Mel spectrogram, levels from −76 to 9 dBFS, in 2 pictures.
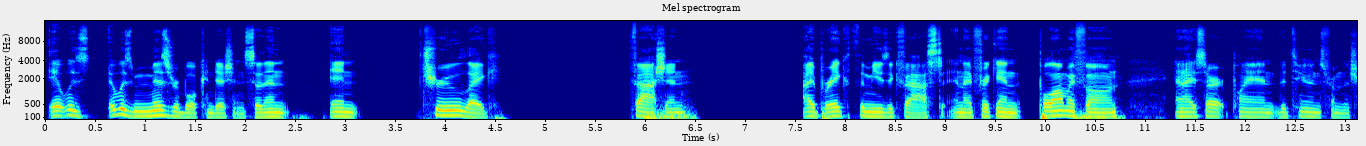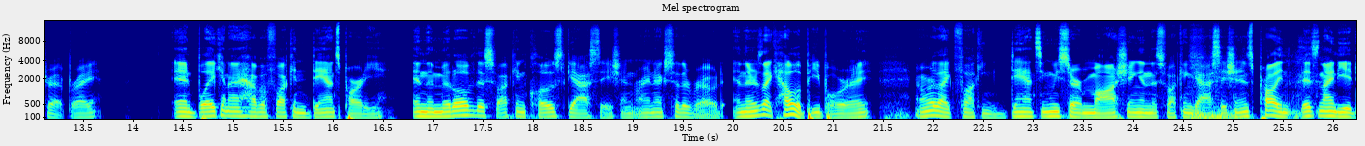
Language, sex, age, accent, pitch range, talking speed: English, male, 20-39, American, 100-120 Hz, 185 wpm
